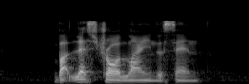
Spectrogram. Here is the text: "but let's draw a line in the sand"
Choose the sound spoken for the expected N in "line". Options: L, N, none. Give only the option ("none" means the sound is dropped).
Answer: none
